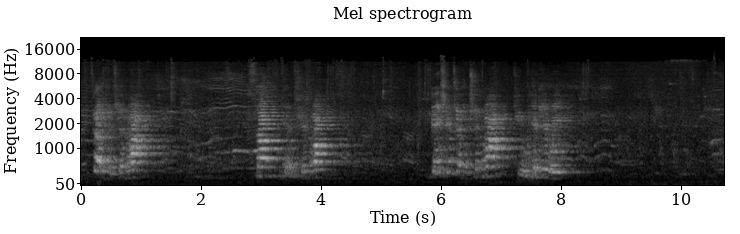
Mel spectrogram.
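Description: A voice calling out three drawn-out phrases a few seconds apart, with quieter pauses between them.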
